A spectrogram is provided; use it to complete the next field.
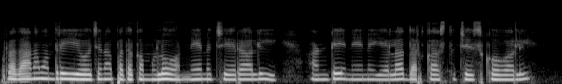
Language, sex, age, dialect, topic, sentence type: Telugu, female, 25-30, Central/Coastal, banking, question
